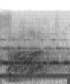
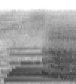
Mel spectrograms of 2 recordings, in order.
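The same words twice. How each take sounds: First: It is said fairly loudly. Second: It is said much more softly.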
